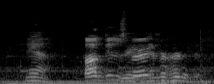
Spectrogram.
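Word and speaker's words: Ogdensburg: NORAD never heard of venberg how does that pronounce uh o ogdenburg yeah ogdenburg never heard of it h neither have I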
